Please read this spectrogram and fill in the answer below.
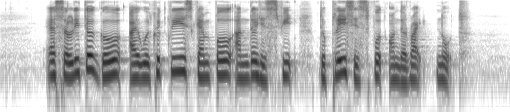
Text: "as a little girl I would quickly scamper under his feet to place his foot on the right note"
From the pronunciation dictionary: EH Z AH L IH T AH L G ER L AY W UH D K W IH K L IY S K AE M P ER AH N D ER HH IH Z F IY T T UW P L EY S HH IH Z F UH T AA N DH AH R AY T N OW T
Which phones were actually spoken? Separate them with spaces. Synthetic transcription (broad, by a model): EH S AH L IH T AH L G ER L AY W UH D K W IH K L IY S K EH M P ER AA N D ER HH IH S F IY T T UW P L EY S HH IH S F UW T AA N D AH R AY T N OW T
